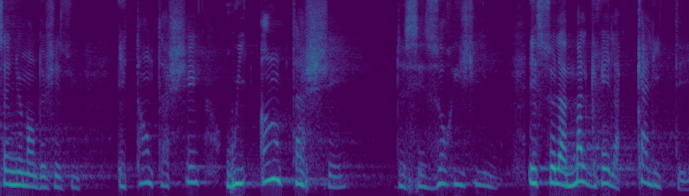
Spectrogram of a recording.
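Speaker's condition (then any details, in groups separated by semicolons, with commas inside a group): No condition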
